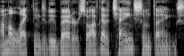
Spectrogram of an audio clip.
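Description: A man with a Tennessee accent, lively intonation, and a quiet background. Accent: Tennessee Southern. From US South. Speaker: business coach and entrepreneur. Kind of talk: interview, storytelling.

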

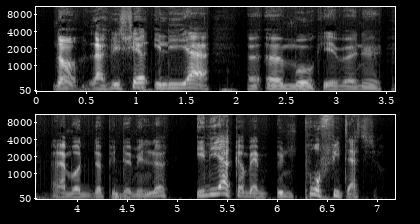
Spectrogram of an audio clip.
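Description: This man has an ordinary speaking voice at a medium pitch, talking at a moderate pace with lively intonation in a dry, close sound with no echo. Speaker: local politician. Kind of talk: radio interview.

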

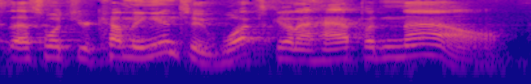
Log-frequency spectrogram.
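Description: Talking at a fairly quick pace, a man with a Southern US accent uses a high pitch. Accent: Southern US, noticeable. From Arkansas. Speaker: preacher. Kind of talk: sermon. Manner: halting, conversational, with frequent fillers.

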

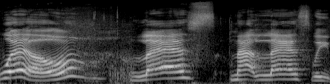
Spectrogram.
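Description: Lively intonation marks a woman's fairly high voice, heard over noticeable background noise. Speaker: podcast co-host. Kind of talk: casual chat.

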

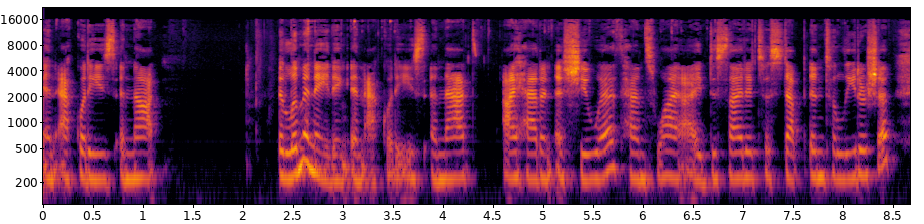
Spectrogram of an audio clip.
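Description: A somewhat breathy woman at a moderate pace, fairly high in pitch. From Minneapolis, Minnesota (Somali family). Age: 30s. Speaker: elementary school principal. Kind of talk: interview conversation.

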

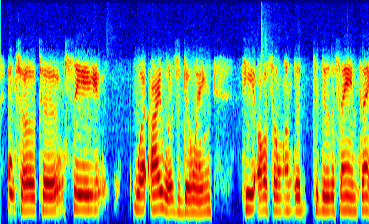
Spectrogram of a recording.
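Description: Medium-pitched female voice, its intonation fairly even. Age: 70s. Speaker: short-term missions volunteer. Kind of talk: testimony. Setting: studio.

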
